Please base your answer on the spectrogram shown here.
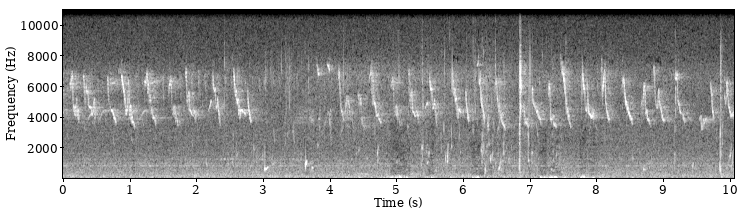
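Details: A Japanese white-eye in Japan in spring to early summer sings a long, rapid run of high, thin twittering notes, jumbled and continuous, over faint outdoor background noise.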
